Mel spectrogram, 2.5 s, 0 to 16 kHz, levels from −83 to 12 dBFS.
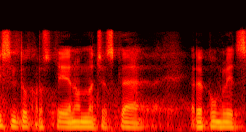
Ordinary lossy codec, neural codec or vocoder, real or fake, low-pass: Opus, 64 kbps; codec, 16 kHz, 1 kbps, FreqCodec, larger model; fake; 7.2 kHz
